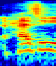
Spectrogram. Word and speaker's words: Hezi: Hezi is how I was told it's pronounced. If that's wrong, I'm sorry and I will correct it.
